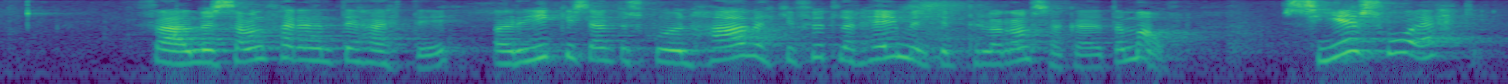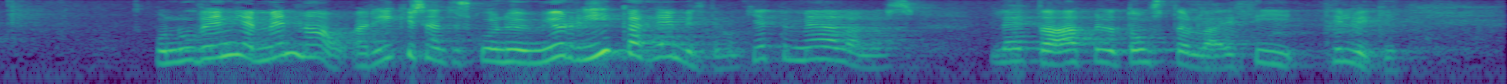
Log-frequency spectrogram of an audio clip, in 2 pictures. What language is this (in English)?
Icelandic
